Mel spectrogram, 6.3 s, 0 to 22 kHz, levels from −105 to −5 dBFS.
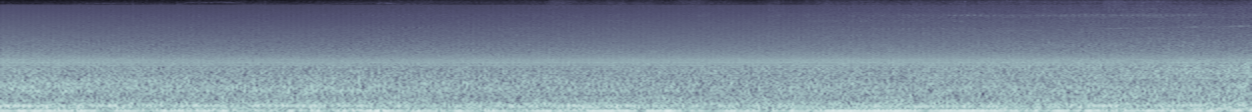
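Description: A mains buzz runs through the whole clip. It is tied to a 60 Hz supply. Sharp switching spikes, twice per cycle, leaked into the signal. Their harmonics reach several kilohertz. The result is a steady, raspy buzz, roughly 10 dB below the sound.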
